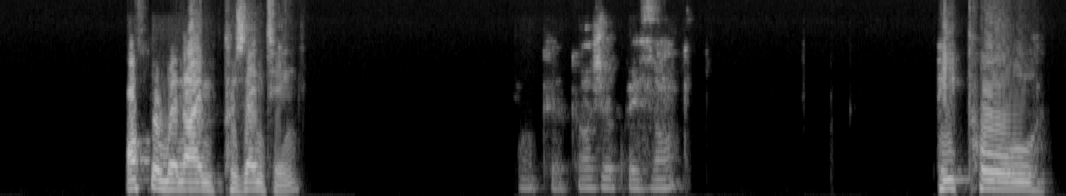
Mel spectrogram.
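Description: A man speaks calmly in short phrases through an online call.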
